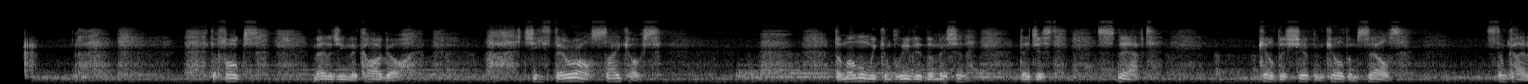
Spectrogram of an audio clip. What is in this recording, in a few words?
MALE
